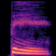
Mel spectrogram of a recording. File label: The letter B in German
